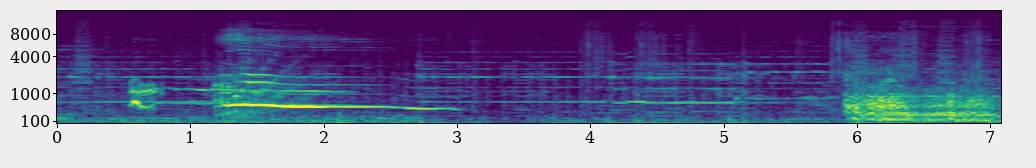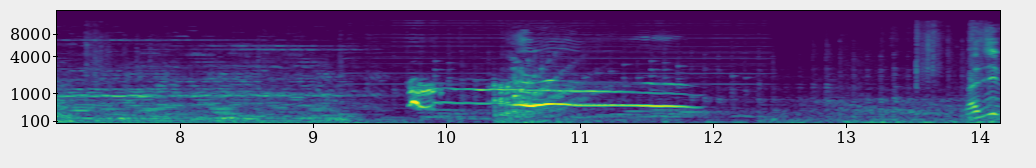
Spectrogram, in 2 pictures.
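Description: Video game wolf cubs in Ark howl and yelp in rising, wavering cries, in two bursts separated by a noisy scuffle and quieter whimpers, loud and close.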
